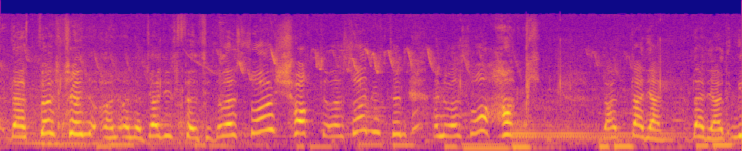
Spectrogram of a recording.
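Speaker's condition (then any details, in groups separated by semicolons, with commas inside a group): Cerebral palsy; affects motor development, handwriting, from early age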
